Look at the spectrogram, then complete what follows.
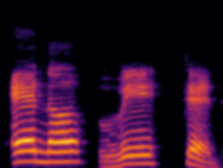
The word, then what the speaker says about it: enervated: सो इट्स enervated, enervated, enervated, enervated. Enervated. So n जो है उसका प्रोनाउंसिएशन हाई पिच पे होना चाहिए.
